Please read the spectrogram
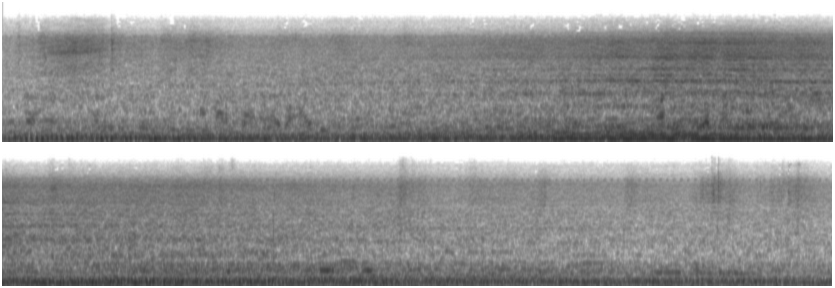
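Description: A motor engine running steadily, growing louder toward the middle and easing off again.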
